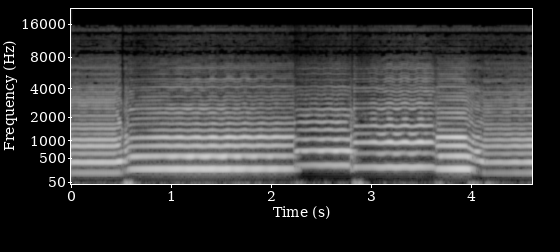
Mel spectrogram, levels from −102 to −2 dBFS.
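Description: No technical faults can be heard anywhere in this audio.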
